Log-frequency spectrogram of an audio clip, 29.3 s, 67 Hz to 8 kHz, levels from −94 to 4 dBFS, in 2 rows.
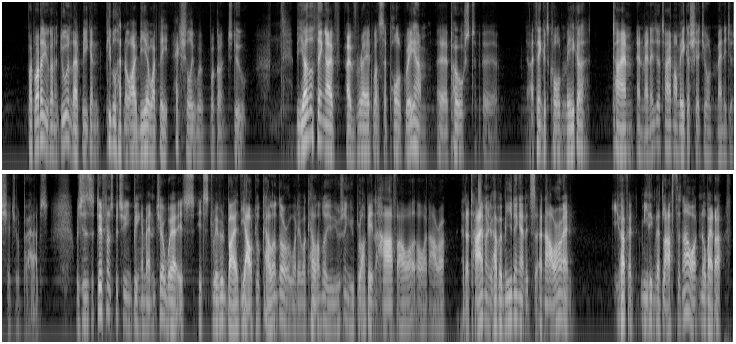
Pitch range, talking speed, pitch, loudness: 105-120 Hz, 210 wpm, 115 Hz, -25 LUFS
